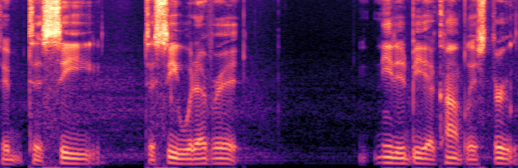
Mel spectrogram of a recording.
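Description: With an American accent, a man talks at a moderate pace in a very deep, low voice, his intonation monotone and flat, with long, frequent pauses on a very clean recording against a silent background. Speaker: podcast host. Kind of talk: casual chat.

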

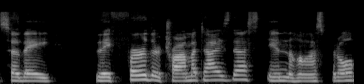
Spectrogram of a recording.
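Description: Over a quiet background, a woman uses an ordinary speaking voice at a moderate pace, fairly low in pitch with fairly even intonation. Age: 50s. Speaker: educational psychologist and author. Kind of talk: interview about personal trauma.

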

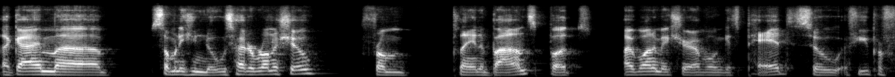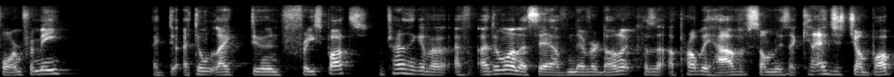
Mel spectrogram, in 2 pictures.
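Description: This man talks at a very fast pace with a Northern Irish accent and fairly even intonation. His pitch is fairly high, over a quiet background. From Northern Ireland. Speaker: comedian. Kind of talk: casual chat.

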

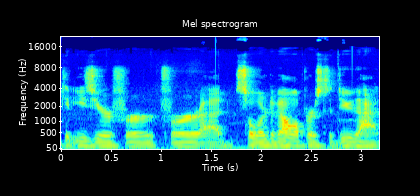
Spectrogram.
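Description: In a Canadian accent, a man talks at a fairly slow pace with a fairly low pitch and flat, monotone intonation, and room echo is audible. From Ontario, Canada. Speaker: venture capital investor. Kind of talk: interview. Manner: hesitant, many fillers and repeats.

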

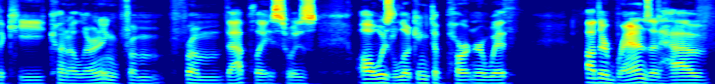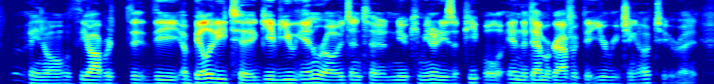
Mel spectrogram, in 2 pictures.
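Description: A man with a Canadian accent speaks at a moderate pace in a medium pitch, his bright, sharp tone delivered in a flat monotone. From Winnipeg, Canada. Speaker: marketing professional and TV style host. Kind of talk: interview.

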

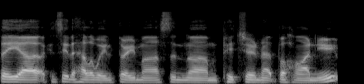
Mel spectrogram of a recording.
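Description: A man with an Australian accent and a fairly low pitch. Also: quiet background. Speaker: podcast host. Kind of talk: casual interview. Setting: remote call. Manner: halting, many fillers.

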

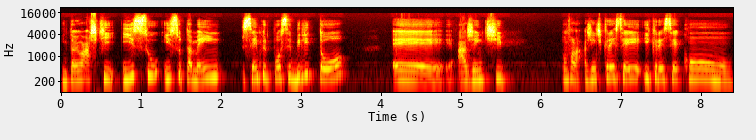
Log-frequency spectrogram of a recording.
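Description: A woman speaks at a fairly slow pace in an unremarkable speaking voice, her pitch fairly high. Her loudness stays very even, with ordinary pitch variation. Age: 40s. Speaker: lawyer. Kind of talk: interview.

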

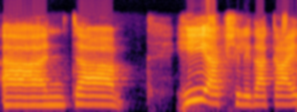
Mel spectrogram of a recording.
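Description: A woman at medium pitch with an Icelandic accent, over a quiet background. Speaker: entrepreneur. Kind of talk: interview.

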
